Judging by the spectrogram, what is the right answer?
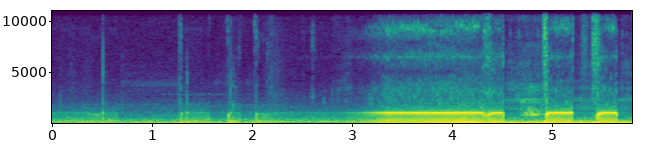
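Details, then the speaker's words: CoralLife Tetra Luft diaphragm air pump after diaphragm kit repair, rheostat turned up: steady low electric buzz after handling clicks, louder as output rises; pump runs normally. "So now I got a working backup Luft pump again."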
